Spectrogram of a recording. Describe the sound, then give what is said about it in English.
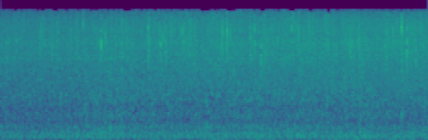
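A thunderstorm soundscape with a binaural beat: steady, dense rain hisses continuously across the whole clip with an even, unbroken texture and a faint low rumble underneath, but no distinct thunderclap. No one speaks. “The soundscape is a thunderstorm.”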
